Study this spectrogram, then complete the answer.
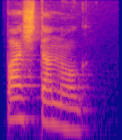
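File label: "пасьта ног", Komi, female; audio dict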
